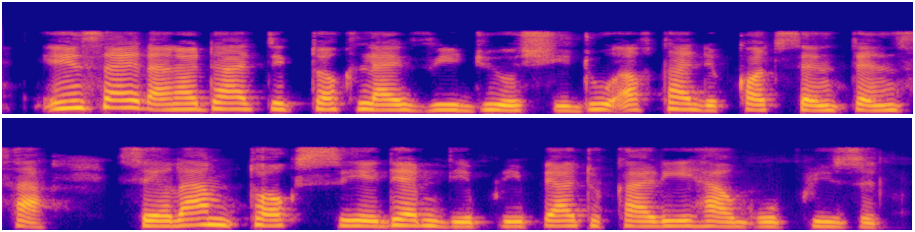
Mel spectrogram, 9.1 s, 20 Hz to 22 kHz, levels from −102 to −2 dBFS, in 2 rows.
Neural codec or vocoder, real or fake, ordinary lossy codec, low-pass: codec, 16 kHz, 4 kbps, X-Codec, WavLM features, trained on Multilingual LibriSpeech; fake; Opus, 64 kbps; 7.2 kHz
